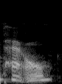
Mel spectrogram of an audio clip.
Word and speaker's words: petal: me just doing one petal. I should have pronounced my T in that. Petal, not petal.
